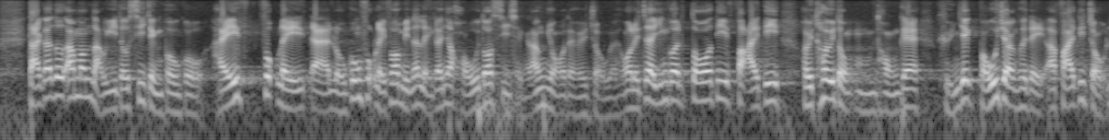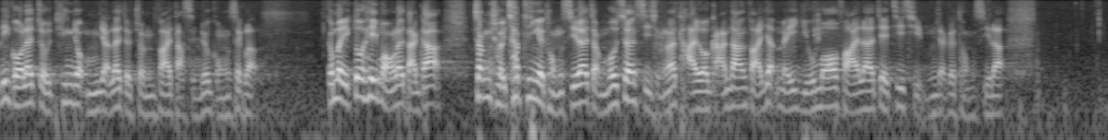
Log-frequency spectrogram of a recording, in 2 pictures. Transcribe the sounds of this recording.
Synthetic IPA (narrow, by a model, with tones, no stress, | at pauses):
t̪aː˨jkaː˥t̪o˥wʔaː˥maː˥mlɐ˨˩wjiː˨˧t̪o˧wsiː˥kɪ˨ŋpo˧wko˨˧whɐ˨˥jfʊ˥k̚le˨˧jʔɛː˨˩lo˨˩wkʊ˥ŋfʊ˥k̚le˨jfɔː˥ŋmiː˨nɛ˥le˨˩jkɐ˨˥njɐ˨˧˥who˨˥wt̪ɔː˥siː˨t͡sʰɪ˨˩ŋt̪ɐ˨˥ŋjyː˨ŋɔː˨˧t̪e˨˩hɵ˧ɥt͡ʃo˨˩wkɛ˧ŋɔ˨˧ɾe˨jt͡sɐ˥hjɪ˥ŋkɔː˥jt̪ɔː˥t̪iː˥faː˧jt̪iː˥ | hɵ˧t̪ʰɵ˥ɥt̪ʊ˨˩ŋm̩˨˩t̪ʰʊ˨˩ŋkɛː˧kʰyː˨˩njɪ˥k̚po˨˥wt͡ʃœː˨˧ŋkʰɵ˨˧t̪e˨jʔa̰ː˨˧faː˧jt̪iː˥t͡so˨wliː˥kɔː˧lɛ˥t͡sɐ˨wkʰɪ˥ŋt͡ʃɔː˨˧˥m̩˨˧jɐ˨t̚lɛ˥t͡sɐ˨wt͡ʃɵ˨nfaː˧jt̪aː˨t̚sɪ˨˩ŋt͡ʃɔː˨˥kʊ˨˩ŋsɪ˥k̚la̰ː˧ | kɐ˨˥ma˨˧jɪ˨k̚t̪o˥wɦe˥jmɔː˨ŋlɛː˥t̪aː˨jkaː˥t͡sɐ˥ŋt͡ʃʰɵ˨˥jt͡sʰɐ˥t̪̚ʰiː˥nkɛ˧t̪ʰʊ˨˩ŋsiː˨˥lɛː˥t͡sɐ˨wm̩˨˩ho˨˥wsœː˥ŋsiː˨t͡sʰɪ˨˩ŋlɛː˦˥t̪ʰaː˧jkɔː˧kaː˨˥nt̪aː˥nfaː˧jɐ˥t̚me˨˥jjiː˨˧wmɔː˥faː˧jlaː˥t͡sɛː˥˩t͡siː˥t͡sʰiː˨˩m̩ː˨˧jɐ˨t̚kɛ˧t̪ʰʊ˨˩ŋsiː˨˥laː˧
